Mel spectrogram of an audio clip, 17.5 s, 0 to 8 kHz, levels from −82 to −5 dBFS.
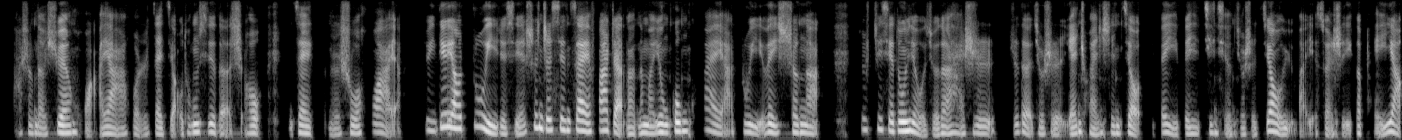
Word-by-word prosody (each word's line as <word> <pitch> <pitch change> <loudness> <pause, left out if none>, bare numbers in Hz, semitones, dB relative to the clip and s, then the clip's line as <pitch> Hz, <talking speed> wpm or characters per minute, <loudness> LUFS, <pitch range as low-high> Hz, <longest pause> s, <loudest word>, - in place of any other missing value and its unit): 大 - - -19
声 165 -1 -6
的 140 -4 -3
喧 165 +2 +3
哗 155 - -7
呀， 145 -1 -1
或 135 -4 -8
者 120 - -10
在 140 -3 -1
嚼 130 - -5
东 175 +2 +1
西 180 -1 0
的 - - -5
时 - - -5
候 155 -1 -1 0.3
你 - - -14
在 155 -5 +2 0.2
你 125 - -13
在 125 - -7
说 155 +2 -1
话 175 +1 -3
呀， - - -4 0.3
就 220 - -7
一 205 - -3
定 285 +8 +5
要 260 -3 +7
注 265 +2 -2
意 165 -7 +6
这 145 - -1
些。 145 - -3
甚 275 +8 +3
至 225 -3 +4
现 225 -1 +1
在 210 -2 +6
发 210 +3 +2
展 - - +3
了， 140 0 -1
那 160 - -1
么 160 -3 +3
用 175 -1 +5
公 195 +3 +4
筷 200 -2 -5
呀、 150 - -3
注 180 -1 -2
意 155 - 0
卫 170 -2 +3
生 170 +1 +1
啊， 155 -2 0 0.5
就 230 - -10
是 225 - -15
这 235 - -3
些 210 -4 +2
东 200 +1 +8
西， 205 - +6
我 125 -9 -3
觉 120 +1 -5
得 155 +1 0
还 165 -3 -3
是 155 +4 -2 0.2
值 170 - -7
得 180 0 -1
就 140 - -6
是 135 - -3
言 140 +5 +1
传 145 -6 -2
身 160 -2 -2
教， - - -1
一 - - -31
辈 175 0 -1
一 130 - -4
辈 145 0 -3
进 170 -1 -4
行 - - -6
就 130 - -9
是 135 -1 -5
教 195 -3 +2
育 130 - -4
吧， - - -10
也 - - -9
算 - - -6
是 - - -1
一 - - -3
个 - - -4
培 - - -8
养。 - - +3
165 Hz, 290 characters per minute, -22 LUFS, 150-195 Hz, 0.5 s, 东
